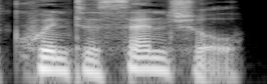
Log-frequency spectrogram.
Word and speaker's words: quintessential: very cool adjective is quintessential and this word has four syllables and the stress is on the third syllable quintao when we say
